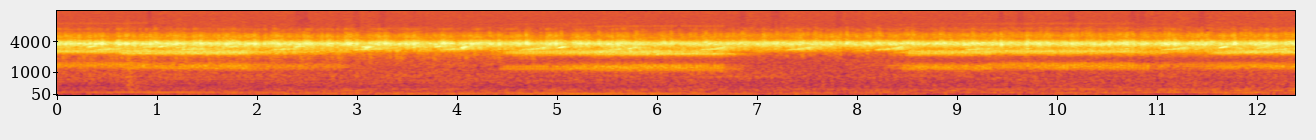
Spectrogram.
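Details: Night chorus of tree frogs in a North Carolina backwoods swamp. A constant shrill wall of calls is layered with a mid-pitched trill that stops around the middle, then returns, over a soft low rumble.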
